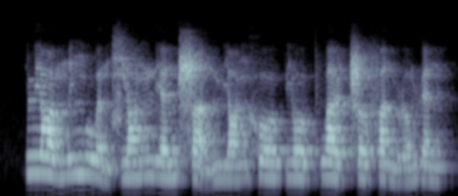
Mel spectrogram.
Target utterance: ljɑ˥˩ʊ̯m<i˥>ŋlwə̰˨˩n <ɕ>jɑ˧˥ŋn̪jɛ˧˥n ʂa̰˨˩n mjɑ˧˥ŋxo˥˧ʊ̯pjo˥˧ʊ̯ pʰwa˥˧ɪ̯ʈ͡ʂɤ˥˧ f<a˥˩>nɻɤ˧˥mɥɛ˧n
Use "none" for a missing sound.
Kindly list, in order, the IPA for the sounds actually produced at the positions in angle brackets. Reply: i˥, ɕ, a˥˩

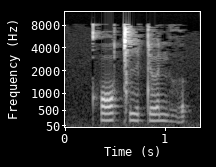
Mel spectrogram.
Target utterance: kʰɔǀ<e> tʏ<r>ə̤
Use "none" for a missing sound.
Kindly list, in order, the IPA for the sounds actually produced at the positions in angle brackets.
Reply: i, n

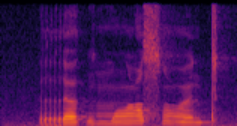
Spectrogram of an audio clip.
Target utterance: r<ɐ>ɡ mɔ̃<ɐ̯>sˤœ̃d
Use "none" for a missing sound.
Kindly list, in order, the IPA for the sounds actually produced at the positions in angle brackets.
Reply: ɐ, ɐ̯

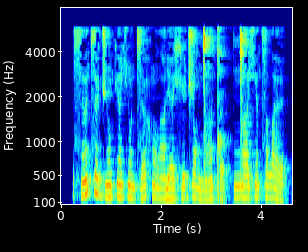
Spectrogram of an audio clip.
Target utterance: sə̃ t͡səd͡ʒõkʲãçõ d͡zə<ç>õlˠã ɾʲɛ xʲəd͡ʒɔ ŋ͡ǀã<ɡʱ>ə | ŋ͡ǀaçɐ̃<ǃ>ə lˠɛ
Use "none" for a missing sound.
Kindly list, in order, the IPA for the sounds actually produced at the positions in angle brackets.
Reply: h, ǃ, t͡s

